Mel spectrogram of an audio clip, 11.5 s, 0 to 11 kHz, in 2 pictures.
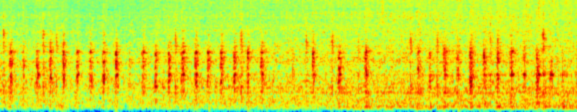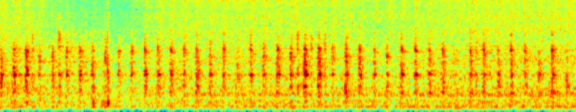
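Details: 4-litre V8 engine running: sharp, somewhat uneven metallic ticking, roughly three to four per second, rides over it; a top-end knock of unknown cause.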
